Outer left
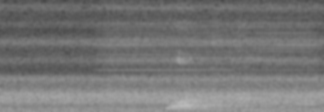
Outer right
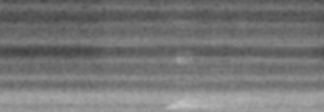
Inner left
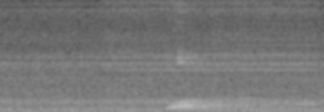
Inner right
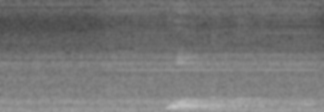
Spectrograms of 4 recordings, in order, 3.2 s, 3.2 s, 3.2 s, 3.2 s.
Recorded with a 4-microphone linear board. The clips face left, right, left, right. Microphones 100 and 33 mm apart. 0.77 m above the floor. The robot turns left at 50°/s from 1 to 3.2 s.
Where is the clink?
No clink in this recording.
